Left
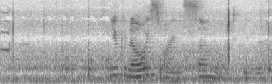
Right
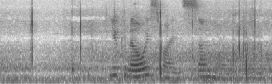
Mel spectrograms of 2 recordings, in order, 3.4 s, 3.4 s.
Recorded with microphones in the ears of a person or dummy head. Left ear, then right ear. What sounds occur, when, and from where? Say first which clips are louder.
1.4 s a woman speaking: right 5 dB; 10° right (ahead or behind), 1.1 m; by 3.4 s 60° right (ahead or behind), 2.5 m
